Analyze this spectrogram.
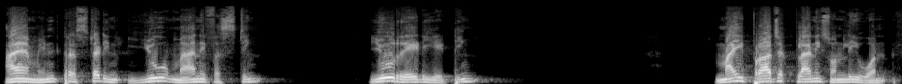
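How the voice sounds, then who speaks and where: A man with an Indian accent giving a spiritual discourse as a guru, speaking emphatically in halting, short, repeated phrases. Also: medium pitch. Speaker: spiritual guru teaching a course.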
